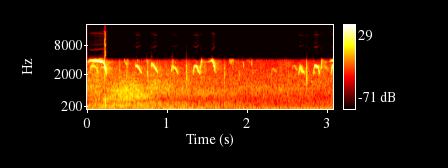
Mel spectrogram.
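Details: Five-week-old chicks in Pinckneyville, Illinois on April 29, 2014, peeping busily; loud, shrill arched peeps sliding down in pitch, several birds calling in quick succession, one sharp click near the start.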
